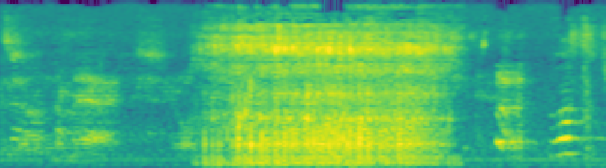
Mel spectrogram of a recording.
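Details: Loud snoring: a rough, rattling breath lasting about two seconds, with quieter breathing around it.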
